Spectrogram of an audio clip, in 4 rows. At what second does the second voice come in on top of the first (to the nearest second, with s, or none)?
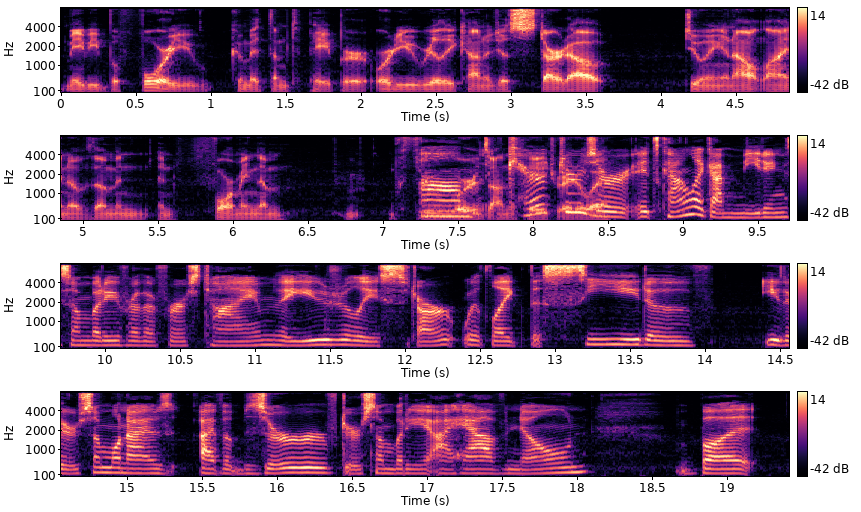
7 s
